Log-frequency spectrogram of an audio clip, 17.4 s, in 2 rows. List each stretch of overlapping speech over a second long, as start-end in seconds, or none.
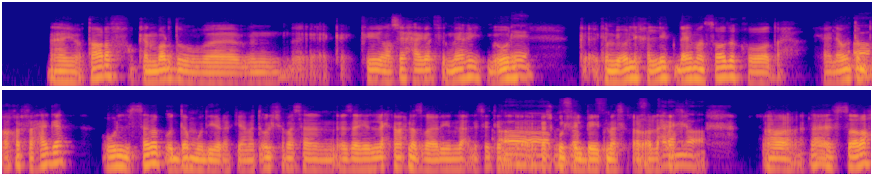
13.7-15.7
